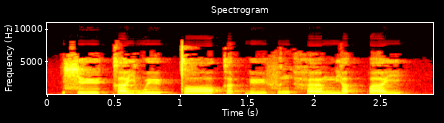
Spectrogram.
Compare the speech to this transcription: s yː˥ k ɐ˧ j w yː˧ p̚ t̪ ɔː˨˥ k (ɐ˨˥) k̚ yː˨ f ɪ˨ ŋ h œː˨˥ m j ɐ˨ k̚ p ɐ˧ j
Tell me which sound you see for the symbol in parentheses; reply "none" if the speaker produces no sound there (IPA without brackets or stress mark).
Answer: ɐ˨˥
